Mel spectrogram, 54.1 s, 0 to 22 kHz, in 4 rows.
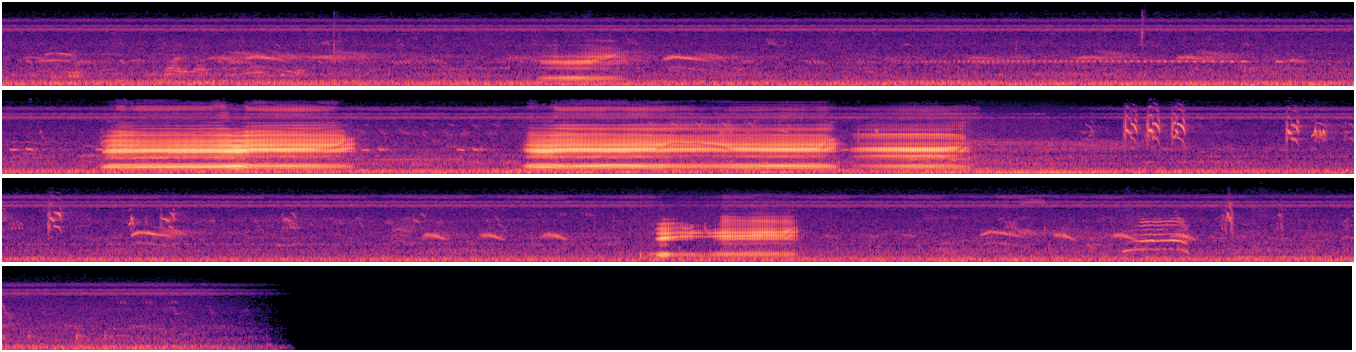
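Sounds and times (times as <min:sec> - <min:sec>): water buffalo mooing: 0:05.4 - 0:06.3, 0:14.5 - 0:17.2, 0:18.7 - 0:23.4, 0:33.5 - 0:35.0.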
